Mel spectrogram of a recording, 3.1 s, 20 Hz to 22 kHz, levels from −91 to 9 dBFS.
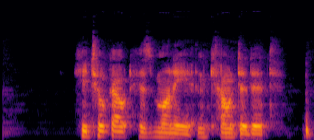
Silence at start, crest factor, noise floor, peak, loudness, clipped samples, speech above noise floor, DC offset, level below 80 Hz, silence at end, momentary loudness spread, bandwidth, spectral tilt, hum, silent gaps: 0.75 s; 16 dB; -79 dBFS; -4 dBFS; -19 LUFS; under 0.1%; 60 dB; under 0.1%; -64 dBFS; 0.05 s; 6 LU; 7.4 kHz; -6 dB/octave; none; none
